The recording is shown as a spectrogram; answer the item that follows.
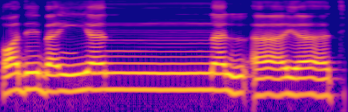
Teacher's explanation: یک نون ساکن با نون دیگری در هم ادغام میشه و اینجا ادغام با غنه هست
